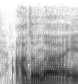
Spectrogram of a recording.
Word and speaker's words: 아도나이: 아가 여러분 여호와 가 여호와를 구약에서 아도 나의 로 발음 하잖아요 이게 신약 성경에는 번역할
